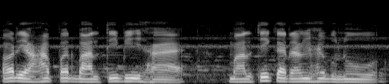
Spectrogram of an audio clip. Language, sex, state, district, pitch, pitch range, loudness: Hindi, male, Jharkhand, Palamu, 135 Hz, 125-145 Hz, -17 LUFS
